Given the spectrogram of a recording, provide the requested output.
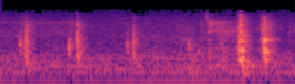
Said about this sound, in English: Open the door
